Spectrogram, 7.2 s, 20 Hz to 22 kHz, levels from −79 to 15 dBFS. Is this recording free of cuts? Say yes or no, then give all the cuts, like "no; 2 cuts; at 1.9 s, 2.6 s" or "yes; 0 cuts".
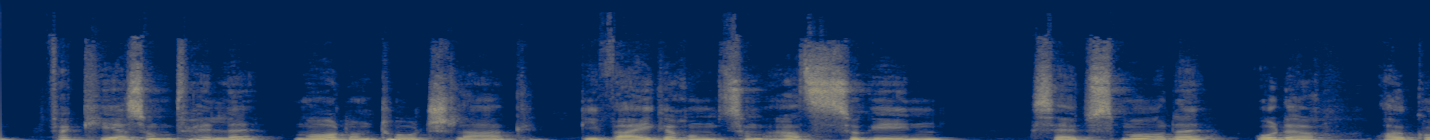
no; 3 cuts; at 1.4 s, 2.8 s, 6.2 s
